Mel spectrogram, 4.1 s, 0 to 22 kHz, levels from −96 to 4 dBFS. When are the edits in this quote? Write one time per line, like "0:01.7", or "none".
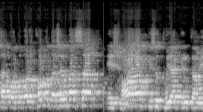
0:02.0

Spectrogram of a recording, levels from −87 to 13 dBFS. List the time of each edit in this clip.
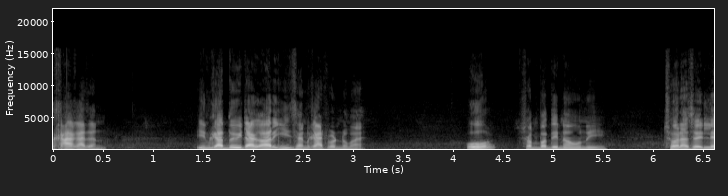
none

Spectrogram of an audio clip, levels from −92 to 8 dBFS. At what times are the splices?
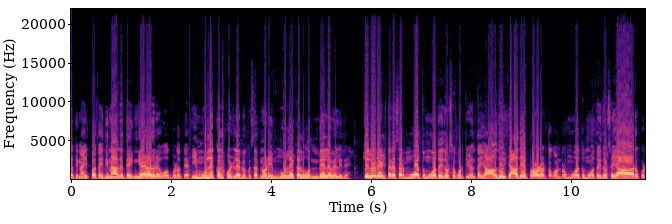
0:02.3
0:05.6

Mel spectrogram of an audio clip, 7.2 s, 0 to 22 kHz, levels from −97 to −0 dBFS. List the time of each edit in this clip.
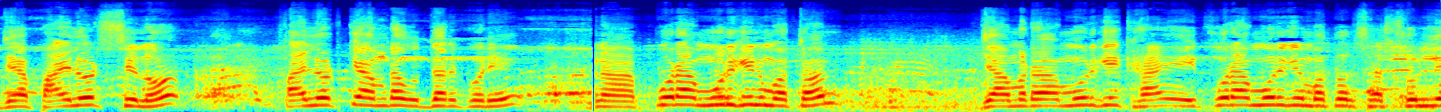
0:03.0

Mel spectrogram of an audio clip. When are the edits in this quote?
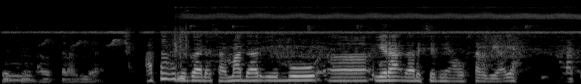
0:01.9

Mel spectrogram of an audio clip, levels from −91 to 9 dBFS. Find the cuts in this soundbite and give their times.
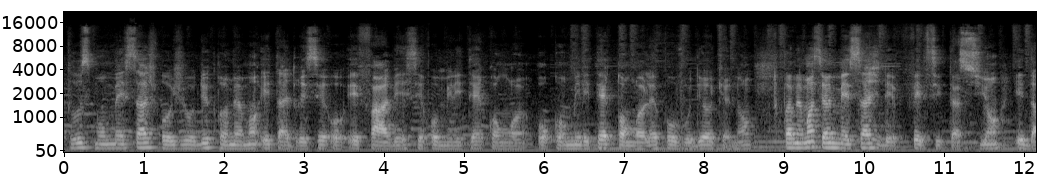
none

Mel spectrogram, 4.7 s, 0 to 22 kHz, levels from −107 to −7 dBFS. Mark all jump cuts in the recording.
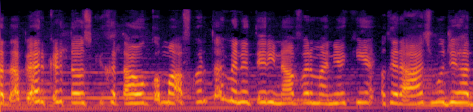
0:03.8

